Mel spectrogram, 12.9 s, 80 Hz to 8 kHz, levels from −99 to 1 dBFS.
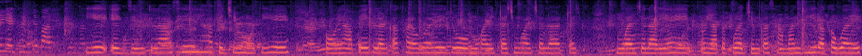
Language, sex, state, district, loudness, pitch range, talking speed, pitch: Hindi, female, Chhattisgarh, Raigarh, -35 LUFS, 240-260 Hz, 180 wpm, 250 Hz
